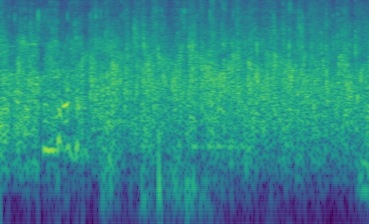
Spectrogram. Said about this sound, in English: By the way, you all are the judge there, so that applause was sort of the meter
